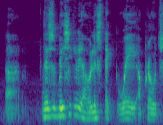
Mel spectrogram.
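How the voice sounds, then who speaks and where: Speaking at a fairly slow pace, a man with a Visayan Filipino accent uses lively intonation and a bright, sharp tone. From Philippines, Visayas/Mindanao (Bisaya-speaking). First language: Bisaya. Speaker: student or teacher presenter. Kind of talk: class presentation. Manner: halting, many fillers.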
